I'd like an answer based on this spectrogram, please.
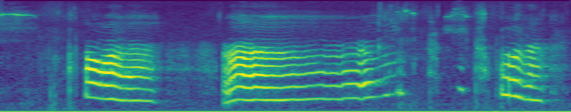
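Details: A female Beagle puppy, while playing with her owner, gives drawn-out, tuneful howls that rise and fall with strong harmonics; these are typical beagle sounds.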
